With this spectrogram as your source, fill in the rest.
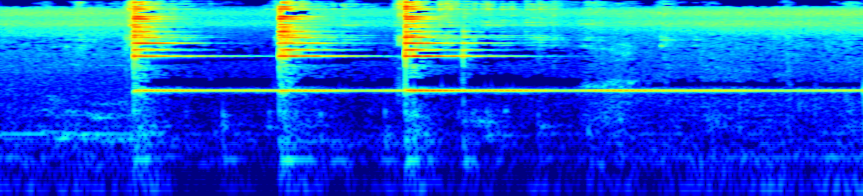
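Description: A small metal bell is struck three times and rings on.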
